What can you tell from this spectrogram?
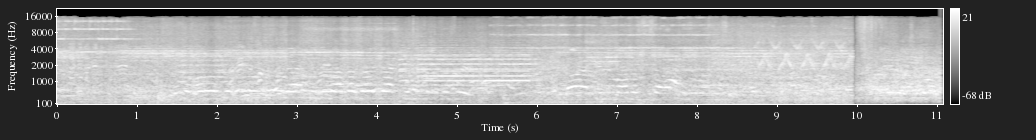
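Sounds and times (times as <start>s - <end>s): market crowd voices: 0.0s - 11.0s.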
